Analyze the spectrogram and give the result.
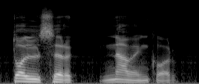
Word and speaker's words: Tölzer Knabenchor: El coro de niños de Tölz, como se dice que de esa manera, o sea, se escribe Tölz, pero con diéresis, la O, que se dice Tölzer Knabenchor.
